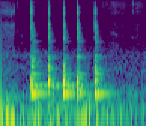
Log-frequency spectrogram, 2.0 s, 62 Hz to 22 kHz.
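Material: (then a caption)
Steel. Five sharp taps and a faint sixth strike an aftermarket steel front bumper reinforcement, each giving a short, hollow ring around 285 Hz that dies away quickly. The part sounds hollow because it uses thinner metal than the original OEM steel reinforcement, which weighs two to three times as much.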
